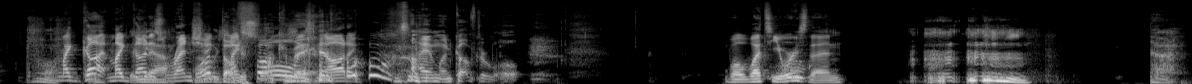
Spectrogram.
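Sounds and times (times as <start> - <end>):
speech: 0.4 - 5.5, 7.2 - 8.5, 9.1 - 10.4
laughter: 0.9 - 4.6
drawn-out throat clearing: 9.1 - 10.5.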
